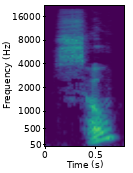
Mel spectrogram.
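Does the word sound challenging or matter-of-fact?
challenging. It is said in a challenging, dismissive way. The listener asks why it matters. "as in what? Why does that matter?"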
